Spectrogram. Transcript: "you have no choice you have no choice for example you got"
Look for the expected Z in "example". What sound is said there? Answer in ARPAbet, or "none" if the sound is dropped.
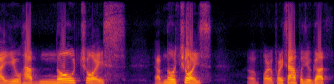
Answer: S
